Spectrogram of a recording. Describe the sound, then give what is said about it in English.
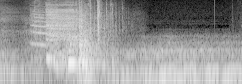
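The TARDIS doors swing open with a brief, bright rush of noise, then settle into a low, steady electronic hum that drones on alone, with no voices. “the doors are opened. You know what to do, just step through those doors.”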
